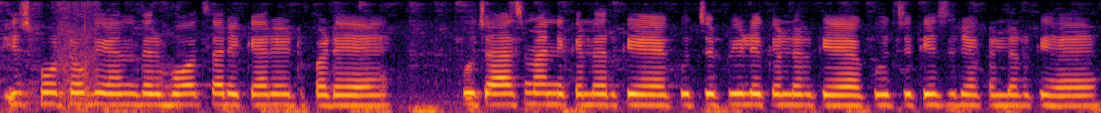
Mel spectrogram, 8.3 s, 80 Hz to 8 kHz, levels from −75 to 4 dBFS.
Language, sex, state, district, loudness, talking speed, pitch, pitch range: Hindi, female, Rajasthan, Bikaner, -13 LUFS, 165 wpm, 235 Hz, 230-245 Hz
